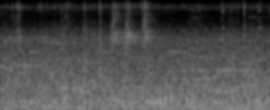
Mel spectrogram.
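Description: High-flying pigeons softly cooing in a loft, faint and intermittent over a steady background hiss.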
